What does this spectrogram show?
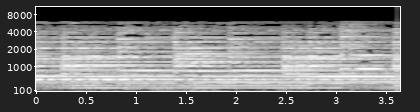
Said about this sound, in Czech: Ovo što čujete jesu vatopetska zvona i pod jednim velikim baldahinom nosi se ikona Presvete Bogorodice u krug oko crkve i oko cijelog manastira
